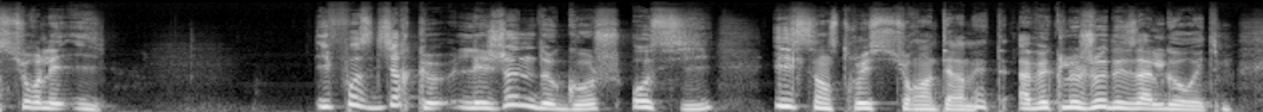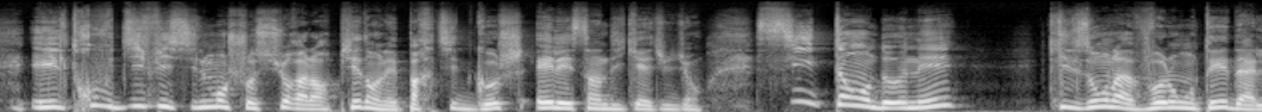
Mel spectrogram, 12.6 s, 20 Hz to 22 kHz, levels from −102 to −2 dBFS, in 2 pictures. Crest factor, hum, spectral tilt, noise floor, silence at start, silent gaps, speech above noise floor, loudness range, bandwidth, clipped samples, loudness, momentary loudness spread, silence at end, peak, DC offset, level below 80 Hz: 18 dB; none; -5.5 dB/octave; -59 dBFS; 0 s; none; 41 dB; 3 LU; 16 kHz; under 0.1%; -18 LUFS; 10 LU; 0 s; 0 dBFS; under 0.1%; -50 dBFS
